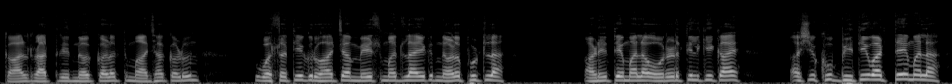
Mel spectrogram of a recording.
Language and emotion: Marathi, fearful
